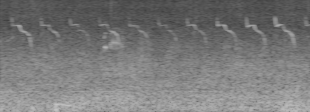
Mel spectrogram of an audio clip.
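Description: An Oriental pratincole chick gives thin, high, slightly falling peeps, about three a second, over a steady low rumble of background noise.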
